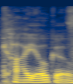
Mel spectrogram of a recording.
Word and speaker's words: Kyoko: You pronounce it Kyoko. From Danganronpa? Like Ryo.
